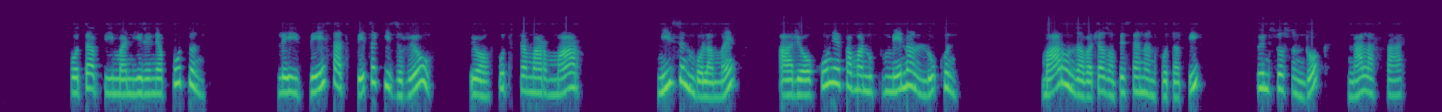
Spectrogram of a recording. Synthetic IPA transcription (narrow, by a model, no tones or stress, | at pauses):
v̥ot̪abimaniɾinaput̪uni̥ | leibesad̪ib̥et͡sakizirew | ewamifut̪u̥ʈ͡ʂəmaɾumaɾu̥ | misinimbolamajnt͡sə̥ | aɾewakunefəmanupumenanilukuni̥ | maɾunizavaʈ͡ʂazampesajnənivot̪ab̥i | t̪unisosund̪okə̥ | nalasaɾi̥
